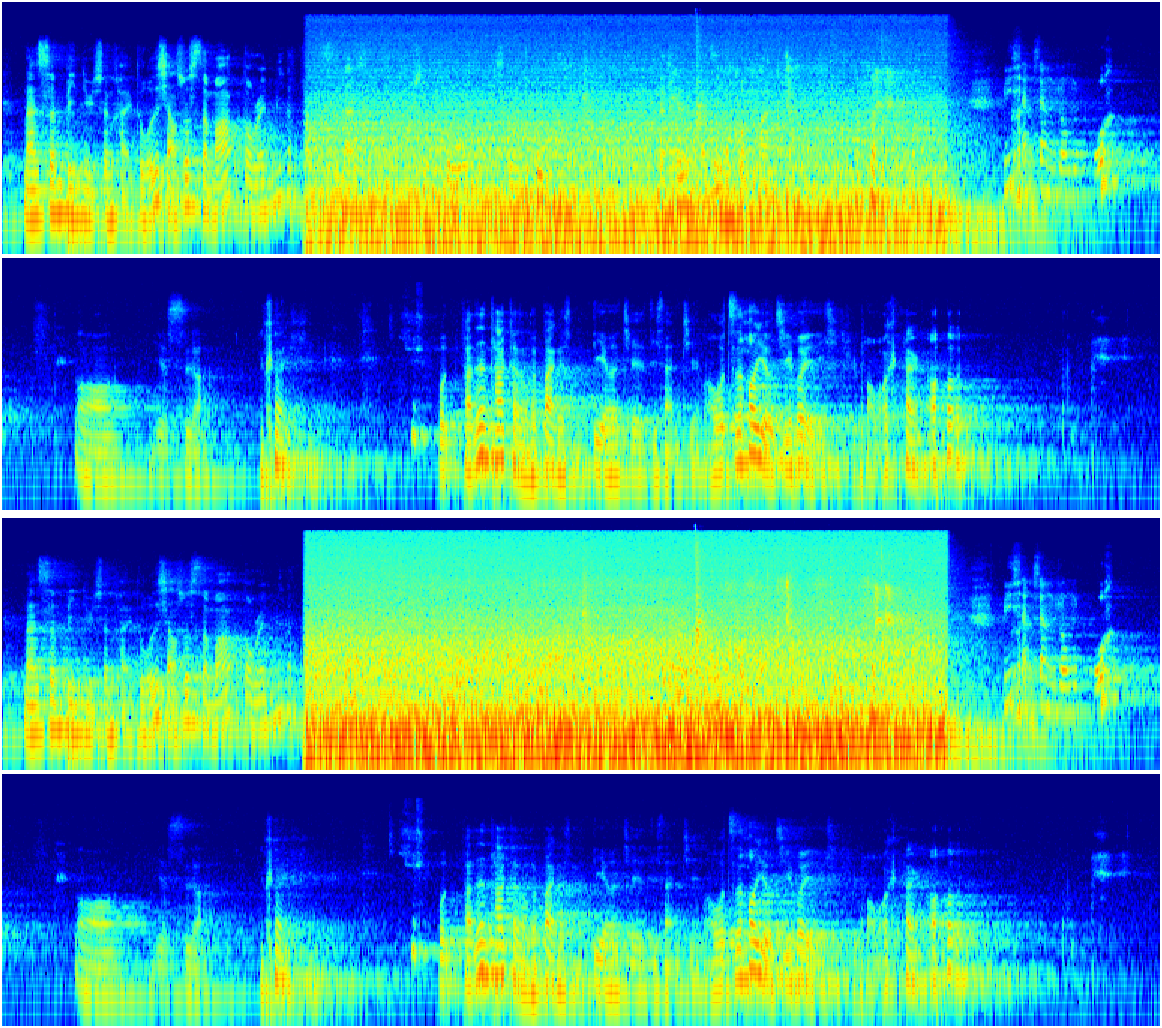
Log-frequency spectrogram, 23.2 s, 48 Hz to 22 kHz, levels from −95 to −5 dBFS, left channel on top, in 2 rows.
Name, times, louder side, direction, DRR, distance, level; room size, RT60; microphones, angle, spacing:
voice 1, 0.2-5.7 6.6-8.0 8.5-8.8 10.1-10.2 12.3-12.7 13.1-13.7 14.2-14.5 16.0-21.2, left 2 dB, 35° left, 7 dB, 0.5 m, -36 dB
sound 1, 3.0-9.5, right 6 dB, 85° right, 0.3 m, -27 dB
voice 2, 6.7-7.7 9.0-9.2 9.7-11.2 15.6-15.8 22.5-22.7, right 2 dB, 15° right, 10 dB, 0.4 m, -41 dB
11.5 x 8.1 x 7.9 m, 2.5 s
head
